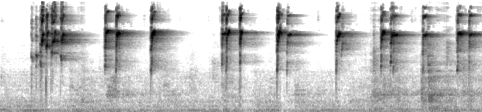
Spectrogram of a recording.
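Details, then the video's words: Peach-faced lovebird, one of a newly kept pair, giving sharp high chirps in short bursts of two or three notes, each burst separated by about a second of silence. "Peach-faced Lovebird Singing & Chirping Sounds"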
